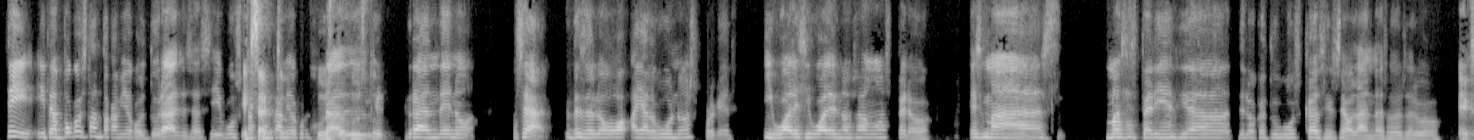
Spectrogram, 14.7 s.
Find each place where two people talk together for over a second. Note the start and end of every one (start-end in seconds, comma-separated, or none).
2.4-3.9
